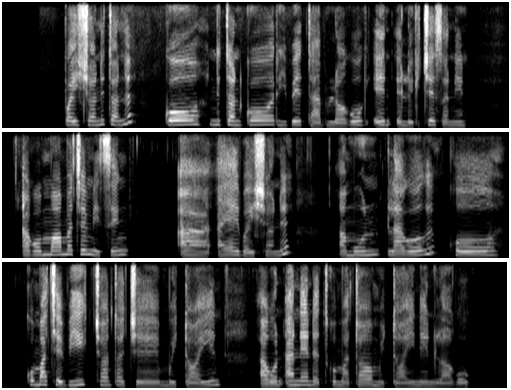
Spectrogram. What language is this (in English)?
Kalenjin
